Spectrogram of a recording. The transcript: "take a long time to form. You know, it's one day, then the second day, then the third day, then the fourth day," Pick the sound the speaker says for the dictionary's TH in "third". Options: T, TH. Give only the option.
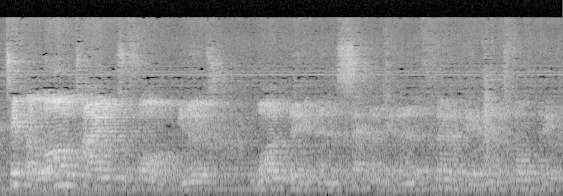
TH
